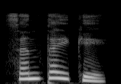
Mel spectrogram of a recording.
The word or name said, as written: ಸಂದೇಗ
